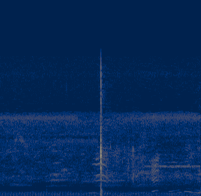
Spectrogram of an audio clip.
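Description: A cricket bat strikes a ball with a single sharp crack in the distance.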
